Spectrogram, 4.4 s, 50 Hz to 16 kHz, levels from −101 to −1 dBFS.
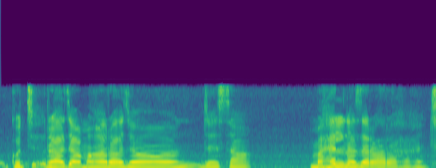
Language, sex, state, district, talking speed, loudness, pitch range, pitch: Hindi, female, Telangana, Hyderabad, 125 wpm, -11 LUFS, 245-265 Hz, 250 Hz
